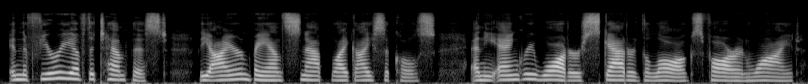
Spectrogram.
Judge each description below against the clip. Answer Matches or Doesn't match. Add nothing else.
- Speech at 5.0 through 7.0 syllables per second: Doesn't match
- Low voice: Doesn't match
